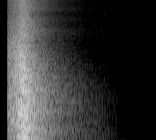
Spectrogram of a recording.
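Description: A single whoosh sound effect for an animated logo reveal. It swells suddenly, peaks within a fraction of a second, then fades out over about a second.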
